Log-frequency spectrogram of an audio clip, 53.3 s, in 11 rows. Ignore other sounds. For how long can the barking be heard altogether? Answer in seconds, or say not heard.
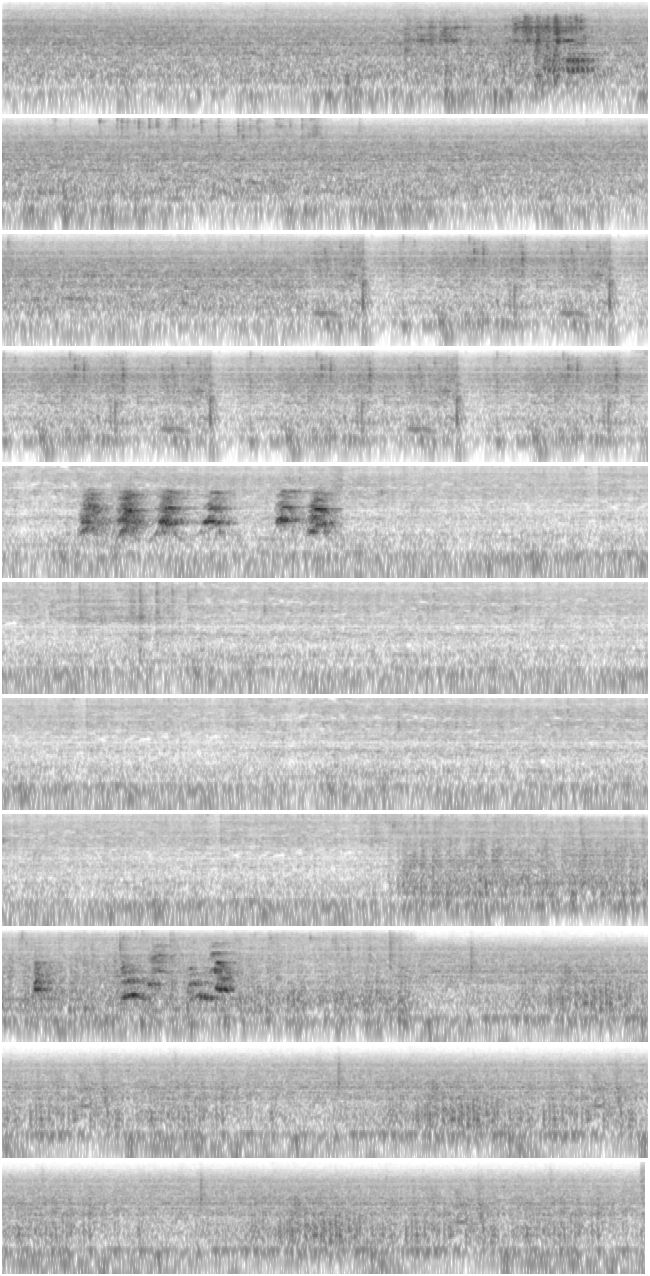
5 s.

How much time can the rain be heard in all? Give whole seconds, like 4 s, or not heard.
53 s.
